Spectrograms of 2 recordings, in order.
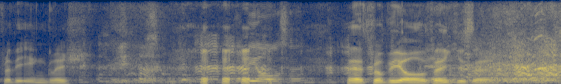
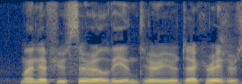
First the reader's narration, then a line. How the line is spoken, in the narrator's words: said Mr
